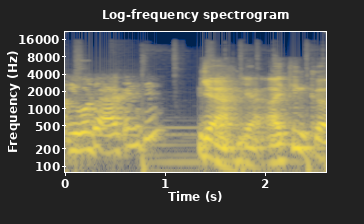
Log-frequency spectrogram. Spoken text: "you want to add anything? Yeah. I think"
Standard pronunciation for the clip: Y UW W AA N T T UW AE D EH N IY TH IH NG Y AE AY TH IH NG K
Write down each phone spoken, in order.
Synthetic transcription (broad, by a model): Y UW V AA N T T UW AE D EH N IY T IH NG Y AE AY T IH NG K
